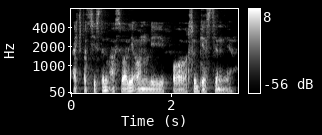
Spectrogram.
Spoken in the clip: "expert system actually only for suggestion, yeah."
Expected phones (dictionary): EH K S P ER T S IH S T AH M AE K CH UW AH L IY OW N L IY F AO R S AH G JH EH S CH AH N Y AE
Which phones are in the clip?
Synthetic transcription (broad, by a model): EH K S P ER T S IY S T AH M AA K S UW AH L IY OW N L IY F AO R S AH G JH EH S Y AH N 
